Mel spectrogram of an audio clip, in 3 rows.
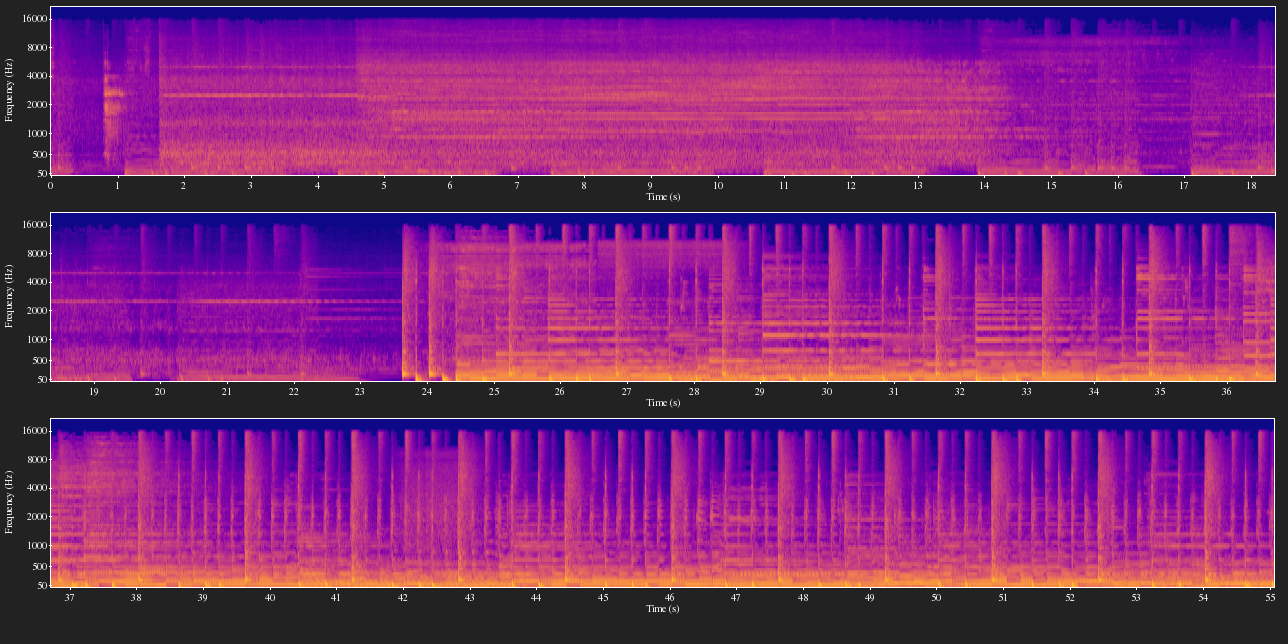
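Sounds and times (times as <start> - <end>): table saw cutting wood: 0.0 - 29.0, 36.2 - 45.0
background music: 0.0 - 55.0
strummed guitar music: 13.9 - 55.0.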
